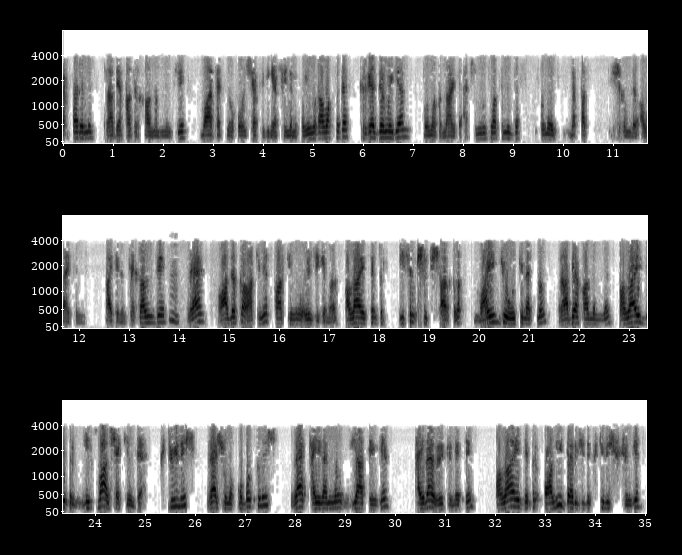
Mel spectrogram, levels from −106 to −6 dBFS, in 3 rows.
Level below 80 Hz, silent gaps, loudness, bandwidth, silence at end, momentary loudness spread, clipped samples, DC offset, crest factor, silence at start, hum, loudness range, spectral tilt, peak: -56 dBFS; none; -17 LUFS; 4.2 kHz; 0.15 s; 13 LU; under 0.1%; under 0.1%; 16 dB; 0 s; none; 8 LU; -11 dB/octave; -2 dBFS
